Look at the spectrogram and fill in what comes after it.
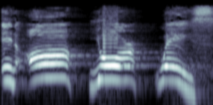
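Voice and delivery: very slow, loud, drawn-out delivery. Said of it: "Say that with me".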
